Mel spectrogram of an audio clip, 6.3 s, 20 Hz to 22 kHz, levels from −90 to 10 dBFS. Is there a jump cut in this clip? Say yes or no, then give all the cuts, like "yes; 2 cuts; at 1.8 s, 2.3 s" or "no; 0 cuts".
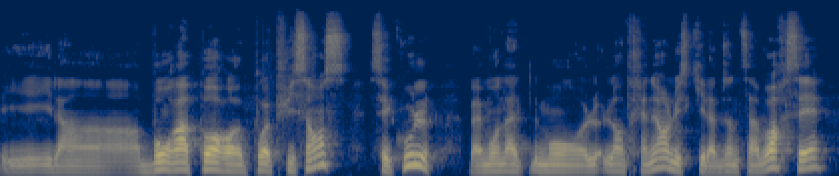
no; 0 cuts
